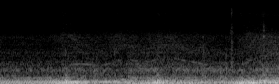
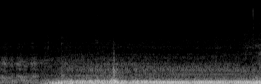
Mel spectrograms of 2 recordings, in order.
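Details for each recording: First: 2005 BMW M5 with the S85 engine, after water causing the misfire was removed: it revs up and settles cleanly with an even, steady note and no stumbles or popping. Runs smoothly with no misfire; a gasket is suspected if the water returns. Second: 2005 BMW M5 S85 running: deep rumble with uneven lumpy beat, really bad misfire and rough running; engine light shows reduced power and the ECU cuts injection to cylinder five.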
